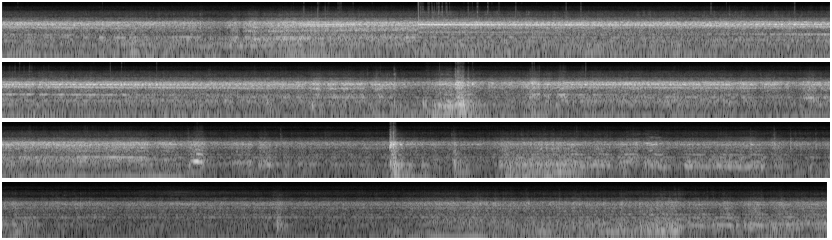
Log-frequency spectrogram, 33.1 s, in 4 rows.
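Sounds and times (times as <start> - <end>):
racing car engine running: 0.0 - 33.0.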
